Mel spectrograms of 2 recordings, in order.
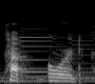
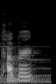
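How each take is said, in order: First: Each part is said as written, cup board. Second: It is said the usual everyday way. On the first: "why is it spelled cupboard" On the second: "but we say cupboard"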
